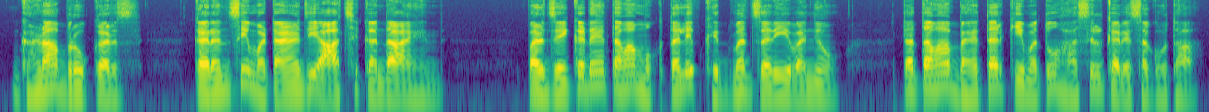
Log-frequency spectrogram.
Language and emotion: Sindhi, neutral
